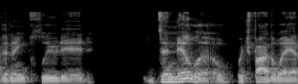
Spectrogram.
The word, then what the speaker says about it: Danilo: Everybody says Donilo. Like, where are you looking at that name and thinking that Donalo is how you pronounce this man's name?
